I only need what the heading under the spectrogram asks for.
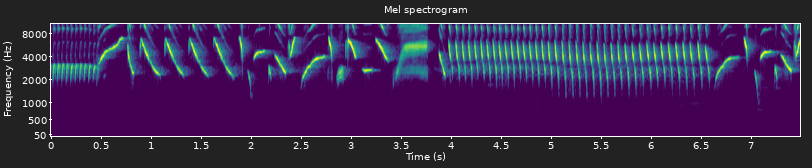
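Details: Canary delivering a long song with distinctive turns, used to trigger other canaries to sing: a buzzy opening, quick downward-slurred whistles, then an extended rattling trill before chirps resume.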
